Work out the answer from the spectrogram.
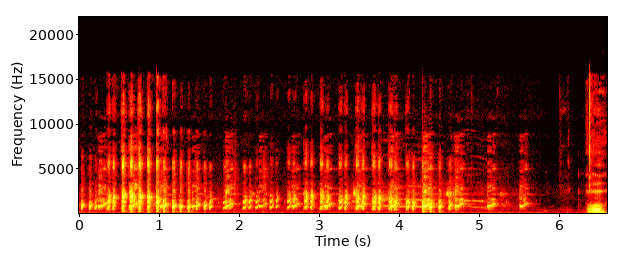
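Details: A three-to-four-year-old white-breasted waterhen kept caged as a decoy gives a rapid chain of harsh, clucking notes that slows and fades out toward the end, followed by a short, low squawk.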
